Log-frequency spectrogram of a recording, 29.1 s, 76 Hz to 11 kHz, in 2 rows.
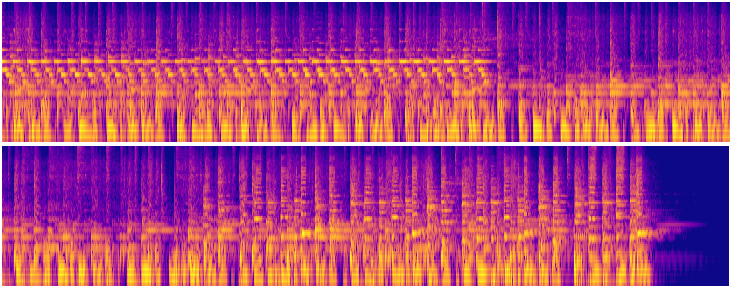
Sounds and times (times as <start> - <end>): Drum kit: 0.0 - 28.0.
